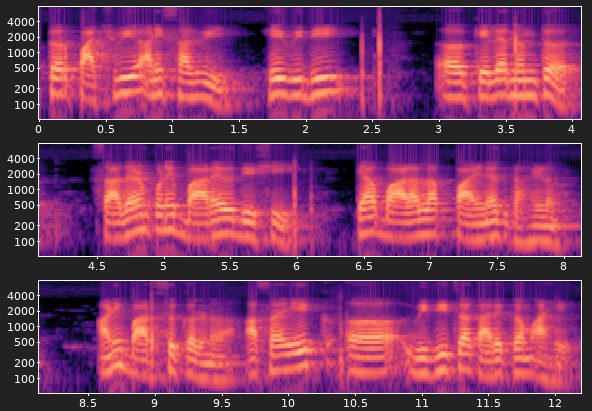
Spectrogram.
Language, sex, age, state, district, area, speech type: Marathi, male, 60+, Maharashtra, Raigad, rural, spontaneous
